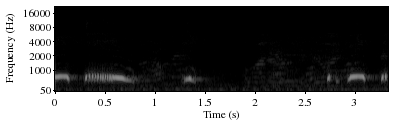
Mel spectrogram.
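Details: Young spotted dove that has only just begun calling: a long, mellow, falling coo, an isolated short note, then after a pause more short coos starting another phrase.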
